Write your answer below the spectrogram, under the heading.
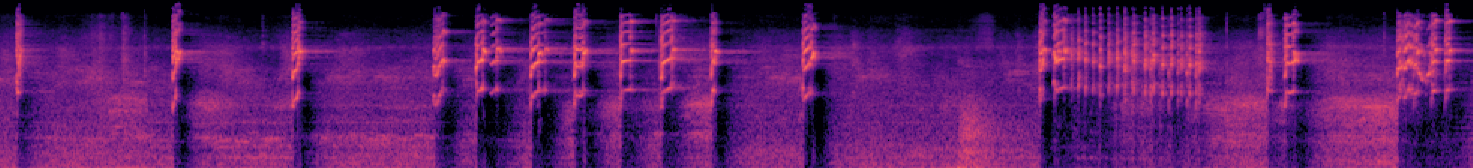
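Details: Pet lovebirds in various mutations calling with spaced, thin, high chirps, then a burst of dense rapid chatter and more sharp squeaks, over a low background hum.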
